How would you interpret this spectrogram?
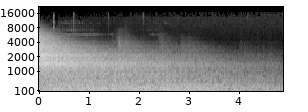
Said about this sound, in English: Odland steps toward two metal handles on the wall and smacks them with a mallet.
